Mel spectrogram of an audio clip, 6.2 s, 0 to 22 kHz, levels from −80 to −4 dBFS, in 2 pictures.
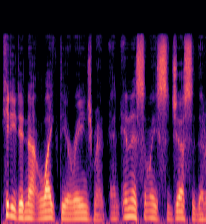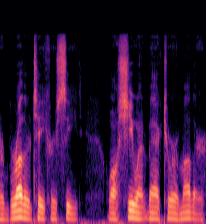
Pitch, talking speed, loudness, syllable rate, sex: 110 Hz, 215 wpm, -19 LUFS, 5.9 syllables/s, male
